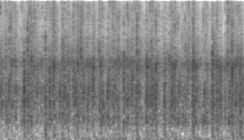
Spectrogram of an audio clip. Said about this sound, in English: You hear that crowd? We're a hit.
